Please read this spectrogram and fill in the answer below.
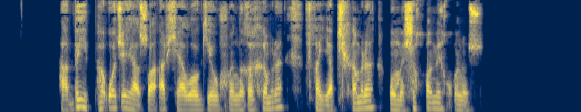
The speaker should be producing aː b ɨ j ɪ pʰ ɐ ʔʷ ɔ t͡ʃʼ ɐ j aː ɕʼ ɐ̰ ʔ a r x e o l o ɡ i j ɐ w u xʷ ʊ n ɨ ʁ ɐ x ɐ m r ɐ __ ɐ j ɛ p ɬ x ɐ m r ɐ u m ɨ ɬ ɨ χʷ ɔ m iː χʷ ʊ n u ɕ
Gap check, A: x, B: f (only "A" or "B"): B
